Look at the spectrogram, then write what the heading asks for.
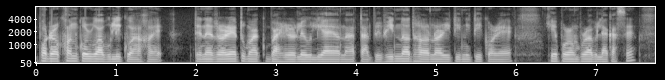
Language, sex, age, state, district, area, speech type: Assamese, male, 30-45, Assam, Sivasagar, urban, spontaneous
